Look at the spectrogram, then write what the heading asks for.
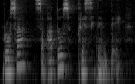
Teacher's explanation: there is not a single Z sound, the voiced fricative there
